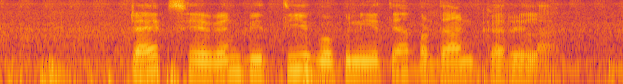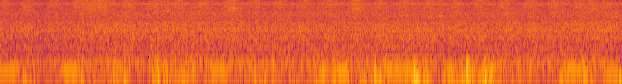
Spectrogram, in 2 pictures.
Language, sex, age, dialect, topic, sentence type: Bhojpuri, male, 41-45, Western, banking, statement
